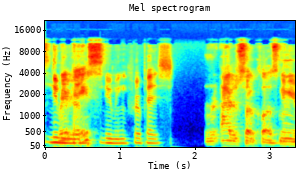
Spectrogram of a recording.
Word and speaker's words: Noomi Rapace: All right, so the first movie, Lamb, it features Naomi Rapace. Noomi Rapace.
